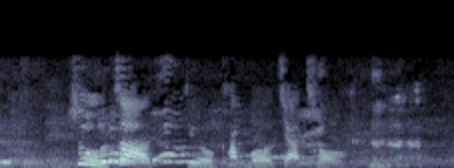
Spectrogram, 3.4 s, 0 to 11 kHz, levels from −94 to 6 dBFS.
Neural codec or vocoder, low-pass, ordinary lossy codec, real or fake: none; 7.2 kHz; Opus, 64 kbps; real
